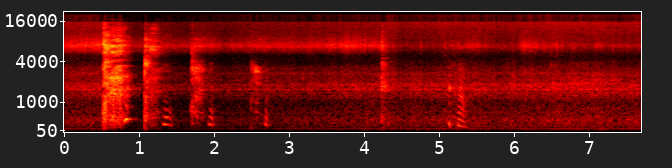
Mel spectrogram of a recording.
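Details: Girl's acted cough in a quiet room: a strong opening cough, a quick run of weaker coughs, then a couple more after a pause.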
